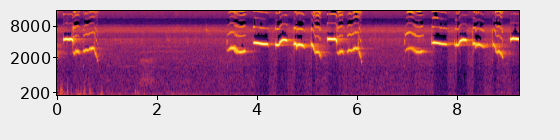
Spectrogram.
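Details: A male Oriental magpie-robin gives a lure call, described as calling a female and provoking rival males: loud, clear whistled phrases with sliding notes and chattery flourishes in bursts after short pauses, with a faint low rumble early on.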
